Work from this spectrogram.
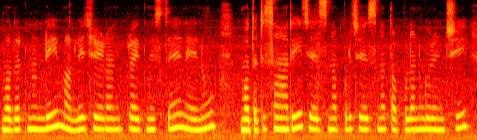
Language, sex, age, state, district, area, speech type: Telugu, female, 18-30, Andhra Pradesh, Kakinada, rural, spontaneous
